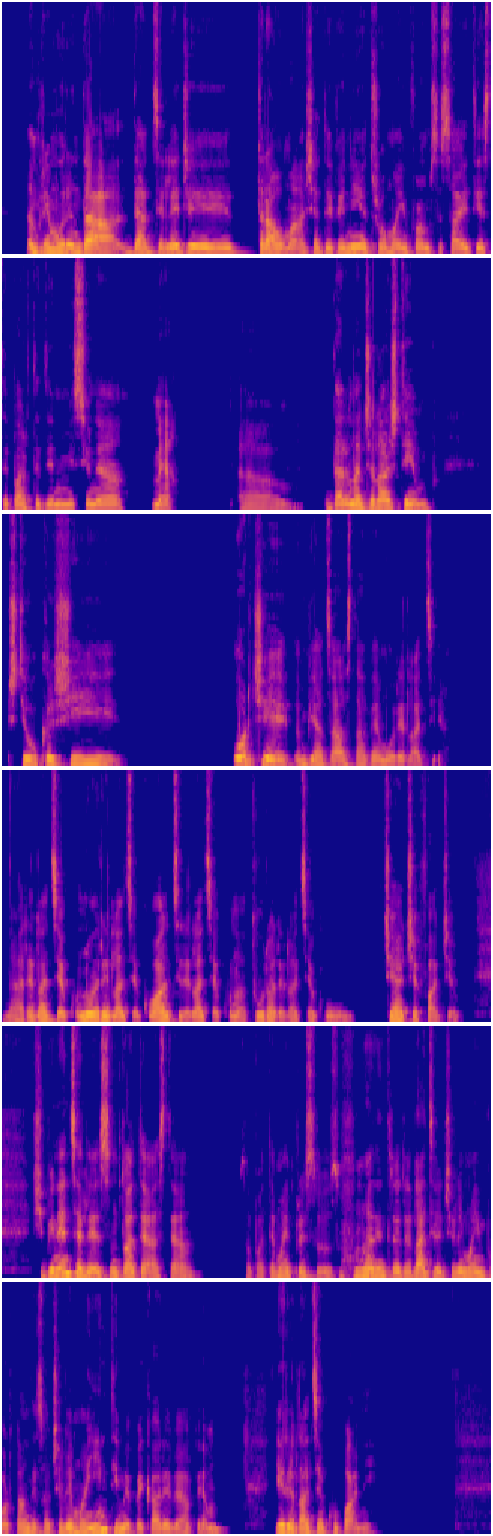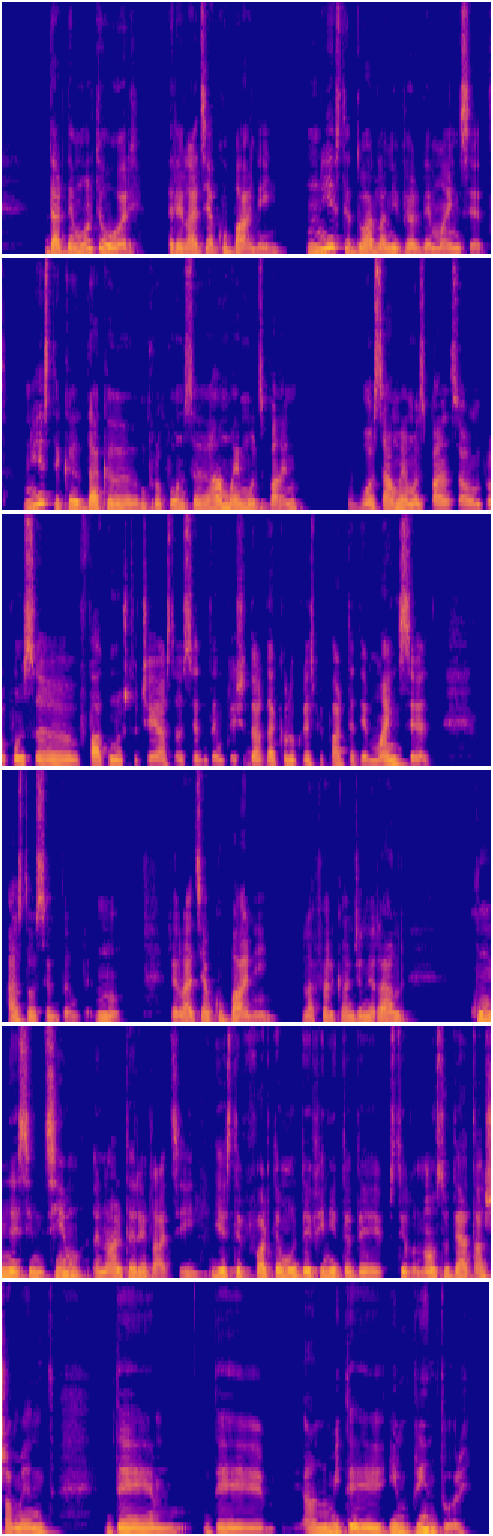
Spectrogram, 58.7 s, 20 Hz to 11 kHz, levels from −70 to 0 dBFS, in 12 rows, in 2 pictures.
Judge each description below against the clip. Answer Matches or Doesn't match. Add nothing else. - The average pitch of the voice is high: Matches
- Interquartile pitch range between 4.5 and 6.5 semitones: Doesn't match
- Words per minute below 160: Doesn't match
